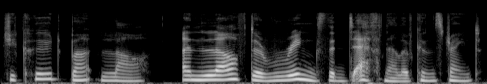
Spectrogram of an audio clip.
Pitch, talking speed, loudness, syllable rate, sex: 190 Hz, 150 wpm, -18 LUFS, 3.2 syllables/s, female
